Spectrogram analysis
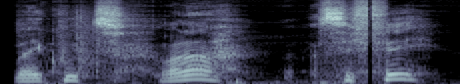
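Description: A young man chats loosely on a podcast, rambling and joking as he drifts into mock-serious musings. His voice sits a little high for a man and sounds close and dry, with no room around it. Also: slow pace, no echo. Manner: rambling, playful, mock-philosophical asides. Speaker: podcast co-host. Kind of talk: casual chat.

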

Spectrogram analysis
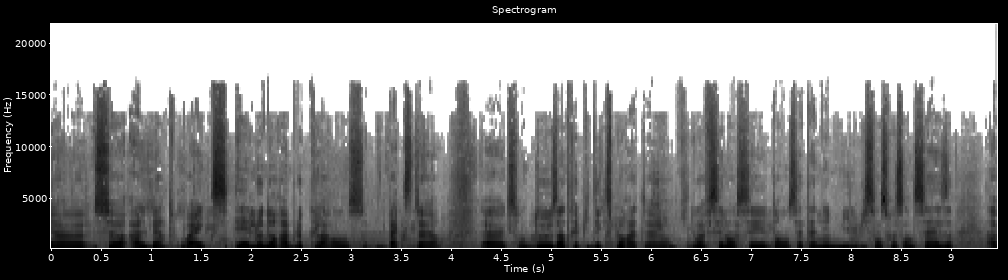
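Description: A man's voice: medium pitch, dark tone. A man with a cold, a video game columnist on a radio show, talking casually with lots of fillers and repeated words. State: has a cold. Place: radio studio.

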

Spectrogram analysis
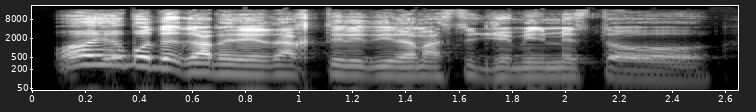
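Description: A man's voice: mid-range voice, huge pitch swings, pushed and bright, clear, resonant tone, full character voice. A man voicing a fed-up, sleepless male neighbor who pleads and groans, with a Cypriot Greek accent. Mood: pleading. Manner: whiny, pleading, groans and sighs.

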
